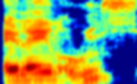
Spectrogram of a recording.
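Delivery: clumsy, bad French accent on a name. Host introducing tonight's guest, a casting director from Montreal, horrible French accent. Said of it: "my horrible French accent".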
